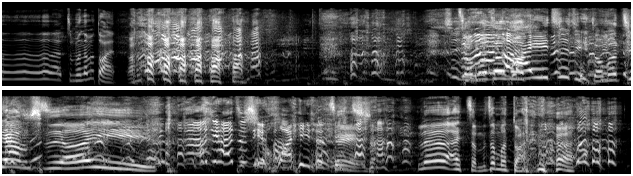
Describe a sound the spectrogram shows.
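Young women laugh loudly together.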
